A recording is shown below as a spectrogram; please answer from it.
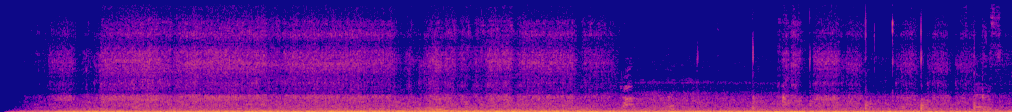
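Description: Wind buffeting an outdoor microphone: a steady low rumble with a hiss above it, the hiss thinning about six seconds in.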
